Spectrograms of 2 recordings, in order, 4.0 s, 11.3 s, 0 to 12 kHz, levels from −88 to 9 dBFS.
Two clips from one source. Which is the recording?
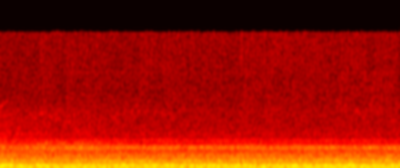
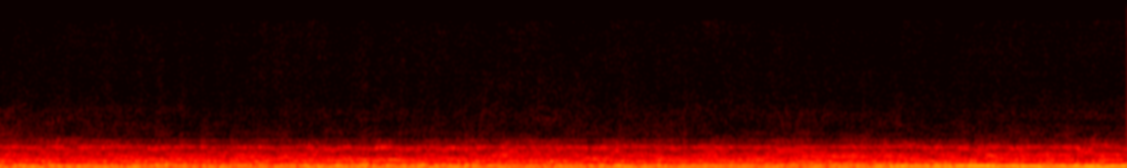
first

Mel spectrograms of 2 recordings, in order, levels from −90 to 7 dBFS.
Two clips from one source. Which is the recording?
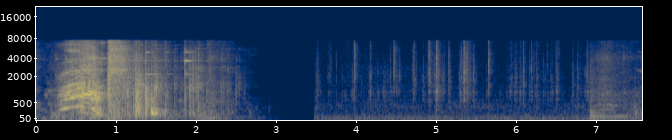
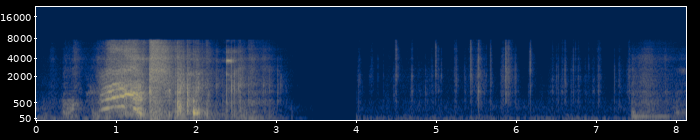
first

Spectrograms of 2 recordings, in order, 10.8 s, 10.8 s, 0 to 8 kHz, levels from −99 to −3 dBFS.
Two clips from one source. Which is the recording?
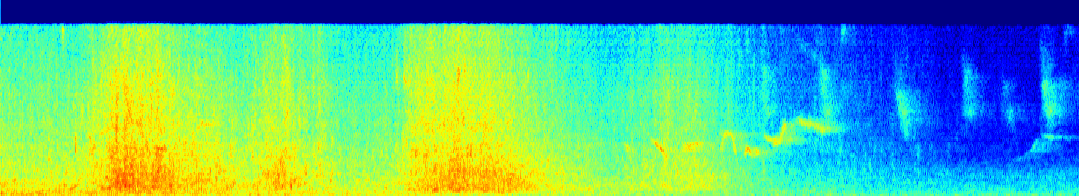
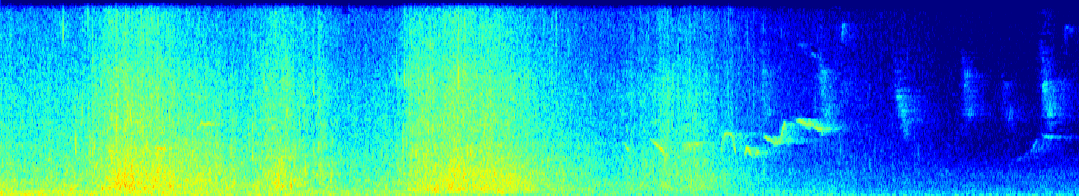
second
